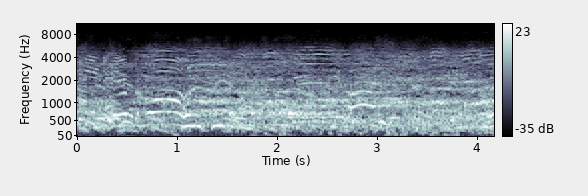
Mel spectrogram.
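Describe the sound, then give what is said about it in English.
Basketball arena crowd noise: a steady, loud roar of many overlapping voices chattering and calling out, with no single speaker standing out, sustained evenly throughout. “Don't you love our crowd, Mike?”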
